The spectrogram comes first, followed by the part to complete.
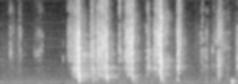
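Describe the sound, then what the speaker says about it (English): Playing cards given an overhand shuffle, a close, crisp run of riffling slaps and flutters in uneven quick bursts, fairly quiet with no voices. "First one's an overhand shuffle."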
